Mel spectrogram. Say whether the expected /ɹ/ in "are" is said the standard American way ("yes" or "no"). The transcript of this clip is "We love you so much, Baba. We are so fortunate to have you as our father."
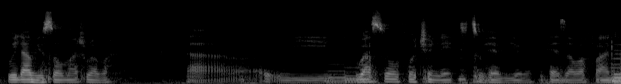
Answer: no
